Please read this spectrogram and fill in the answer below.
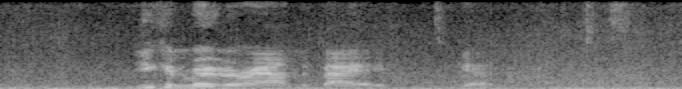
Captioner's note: water splashing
